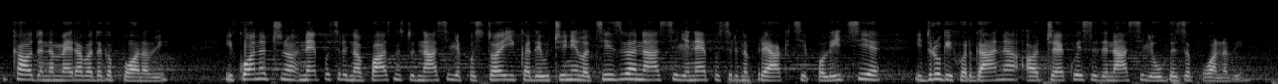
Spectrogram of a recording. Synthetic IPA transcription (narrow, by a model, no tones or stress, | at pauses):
kao̞d̪anameɾaʋad̪aɡapo̞noʋi | iko̞nat͡ʃno̞nepo̞sɾed̪naopaːsno̞st̪o̞d̪naːsiʎʲapo̞st̪o̞jiːkad̪ajeut͡ʃinilat̪sizʋeonaːsiʎeneposɾe̞d̪no̞pɾeakt̪sijepo̞lit̪sije̞ | id̪ɾuɡixo̞ɾɡaːnaʔaot͡ʃekuje̞se̞d̪anaːsiʎeubr̩zopo̞noʋḭ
